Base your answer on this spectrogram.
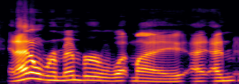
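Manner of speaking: usual speaking voice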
